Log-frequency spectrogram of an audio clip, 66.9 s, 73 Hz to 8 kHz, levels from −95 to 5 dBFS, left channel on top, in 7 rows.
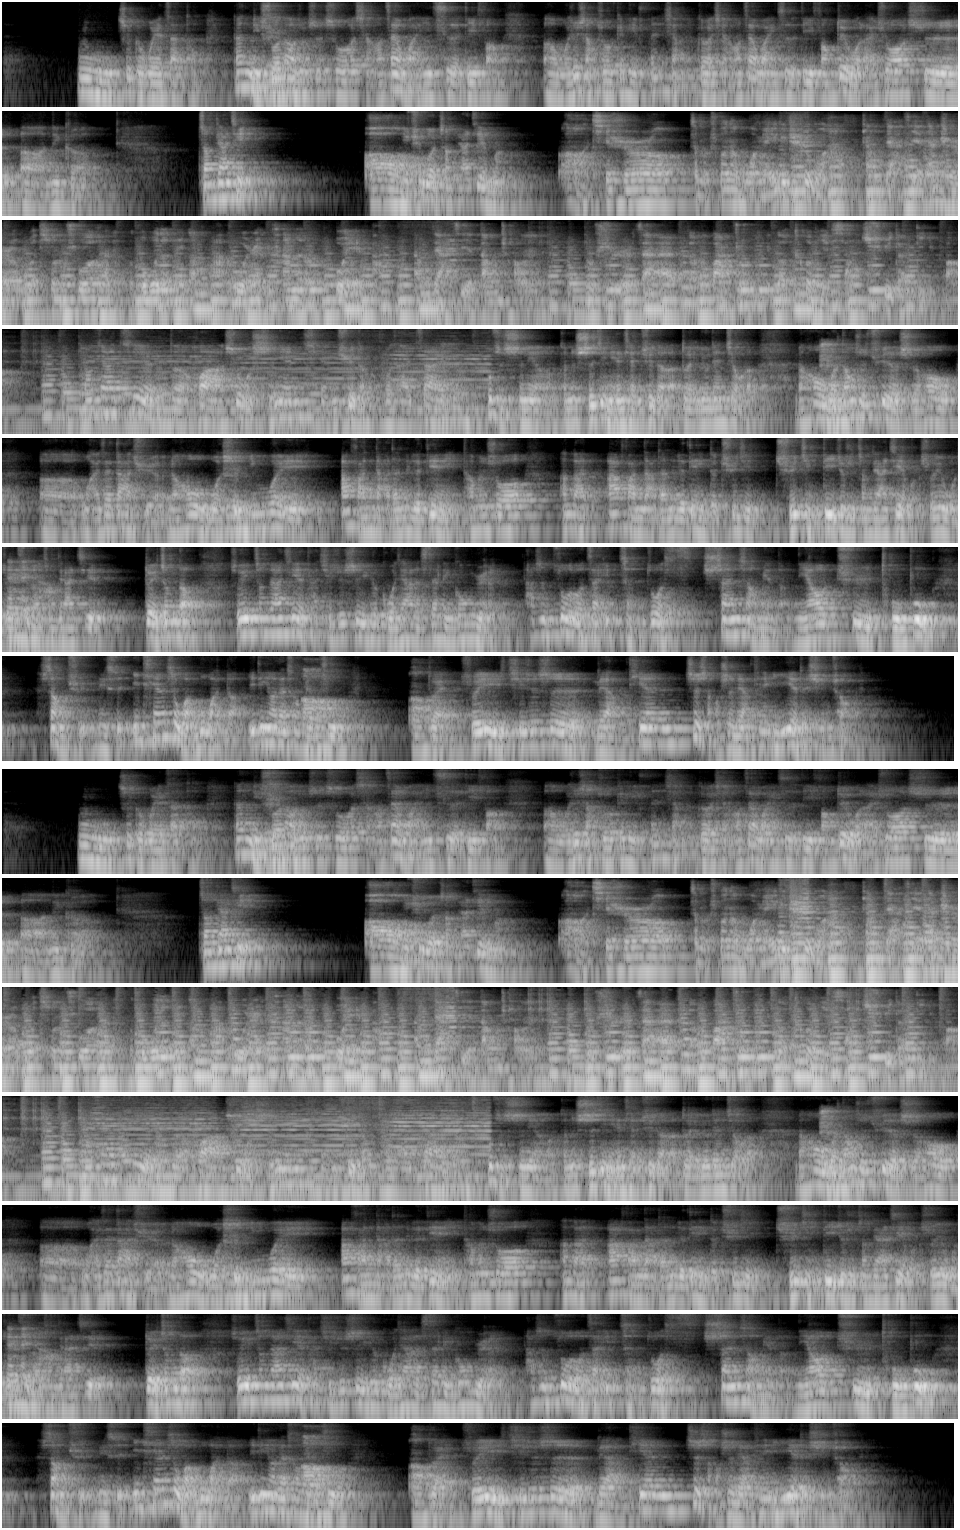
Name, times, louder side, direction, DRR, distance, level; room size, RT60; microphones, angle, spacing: voice 1, 0.8-2.0 2.3-10.4 11.5-12.1 13.5-14.6 29.5-33.2 33.5-38.2 38.6-41.3 41.6-43.5 43.8-48.8 49.2-52.8 53.0-57.3 57.7-60.7 61.6-66.0, left 1 dB, 50° left, 1 dB, 2.0 m, -23 dB
voice 2, 13.2-13.8 15.1-23.0 23.2-24.5 24.9-28.7 33.0-33.4 36.8-37.2 40.4-40.8 47.8-48.3 60.3-60.8 61.4-61.8, equal, ahead, 0 dB, 2.4 m, -25 dB
sound 1, 17.3-33.6, right 5 dB, 80° right, 0.4 m, -23 dB
15.5 x 14.0 x 3.6 m, 0.85 s
head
